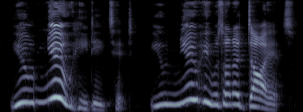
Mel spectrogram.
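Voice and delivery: loud, high, angry charge; roaring accusation. A narrator's reading. Father accuses his son over the prank, roaring. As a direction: keep roaring, hammer the accusation. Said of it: "roared Mister Weasley".

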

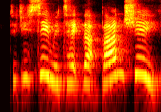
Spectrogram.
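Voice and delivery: high, loud schoolboy boast; breaking out in eager shouting; excited shout. A narrator's reading. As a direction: crow about it to your mates. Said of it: "shouted Seamus".

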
